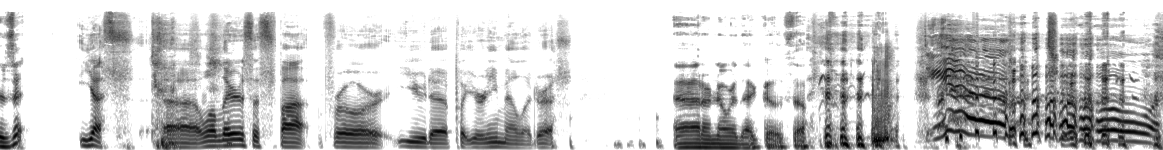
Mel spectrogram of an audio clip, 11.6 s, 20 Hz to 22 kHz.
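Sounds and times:
speech: 0.0 - 11.6
laughter: 8.1 - 11.6
drawn-out squeaky fart: 8.7 - 9.1.

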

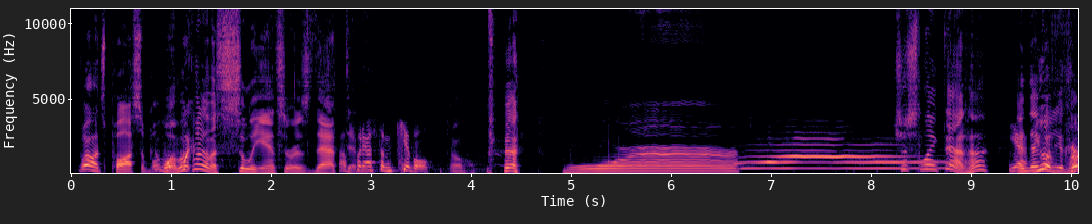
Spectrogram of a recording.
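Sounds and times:
speech: 0.1 - 6.9, 8.2 - 10.0
voice imitating a meowing car noise: 5.0 - 6.8.

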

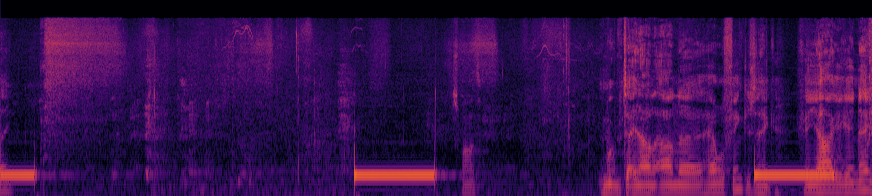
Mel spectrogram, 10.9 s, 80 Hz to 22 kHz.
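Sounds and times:
telephone ringback tone during outgoing call: 0.0 - 0.5, 4.4 - 5.5, 9.4 - 10.4
laughter: 1.2 - 3.3
speech: 7.5 - 10.9.

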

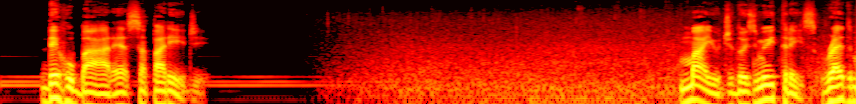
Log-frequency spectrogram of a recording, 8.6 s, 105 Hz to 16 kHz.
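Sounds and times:
speech: 0.4 - 2.1, 6.8 - 8.5
steady rain in Redmond Washington: 3.0 - 8.5.

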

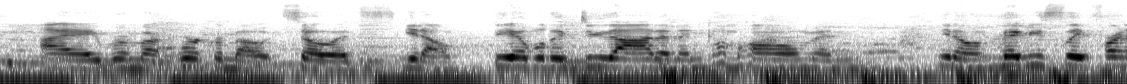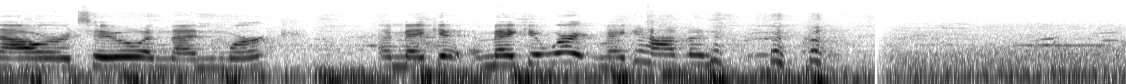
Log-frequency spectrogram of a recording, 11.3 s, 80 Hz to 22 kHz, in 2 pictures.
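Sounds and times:
outdoor crowd hubbub outside a stadium in San Diego: 0.0 - 11.2
speech: 0.2 - 9.9
laughter: 8.9 - 10.0.

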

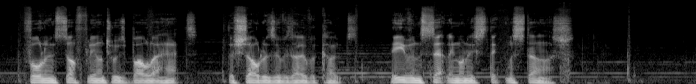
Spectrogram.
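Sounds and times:
footsteps crunching in snow: 0.0 - 6.9
speech: 0.2 - 5.8.

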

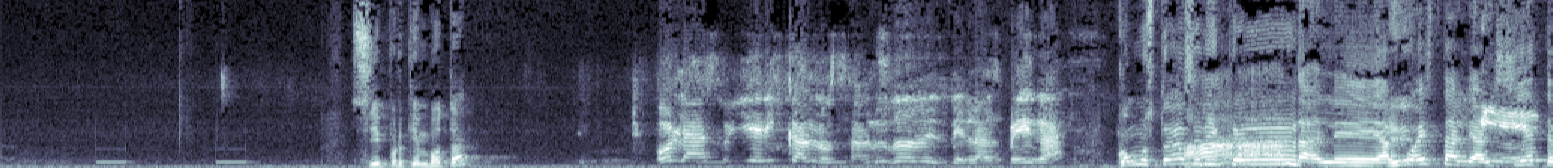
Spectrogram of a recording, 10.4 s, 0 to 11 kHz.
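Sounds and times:
low steady hum: 0.0 - 10.3
speech: 2.3 - 3.3, 5.4 - 10.3
short faint telephone beeps as a call is dialed in: 9.9 - 10.3.

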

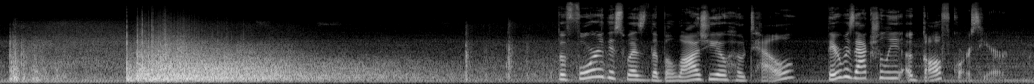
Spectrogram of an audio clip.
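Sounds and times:
high-powered fountain water shooters firing with a boom: 0.0 - 6.3
speech: 5.6 - 10.2.

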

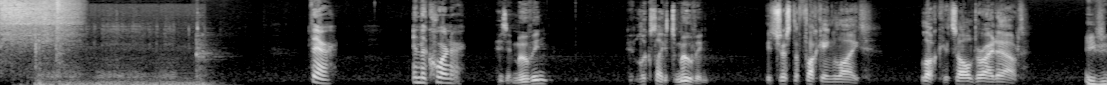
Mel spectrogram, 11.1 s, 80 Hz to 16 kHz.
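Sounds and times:
containment cell door opening with mechanical whoosh and hiss: 0.0 - 2.4
speech: 3.1 - 3.4, 4.1 - 5.6, 6.3 - 11.0.

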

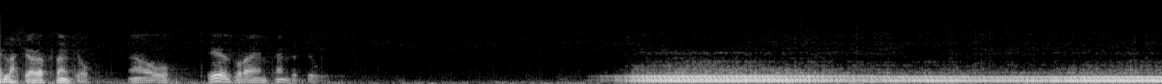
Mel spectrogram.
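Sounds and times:
speech: 0.0 - 3.4, 6.0 - 6.8
car engine drone while cruising at an even speed: 5.9 - 11.6.

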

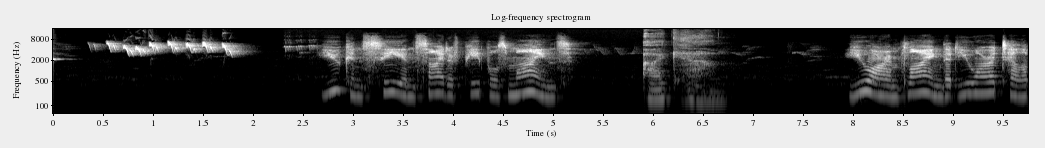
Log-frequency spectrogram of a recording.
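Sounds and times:
small caged birds chirping: 0.1 - 7.8
speech: 2.7 - 5.3, 5.9 - 6.8, 7.9 - 9.7.

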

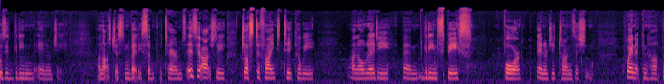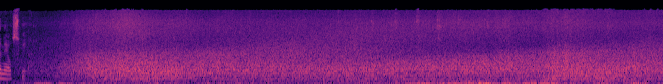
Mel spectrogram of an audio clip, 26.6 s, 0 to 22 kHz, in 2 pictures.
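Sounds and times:
speech: 0.0 - 6.4, 7.0 - 9.5, 10.1 - 14.0
ocean waves breaking on the shore at Aberdeen: 13.6 - 26.5
wind noise: 13.8 - 26.5.

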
